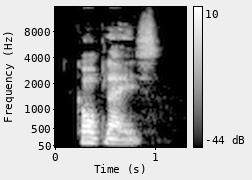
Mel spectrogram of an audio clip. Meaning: second-person singular present subjunctive of complaire
- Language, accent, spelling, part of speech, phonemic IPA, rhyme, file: French, Canada, complaises, verb, /kɔ̃.plɛz/, -ɛz, LL-Q150 (fra)-complaises.wav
